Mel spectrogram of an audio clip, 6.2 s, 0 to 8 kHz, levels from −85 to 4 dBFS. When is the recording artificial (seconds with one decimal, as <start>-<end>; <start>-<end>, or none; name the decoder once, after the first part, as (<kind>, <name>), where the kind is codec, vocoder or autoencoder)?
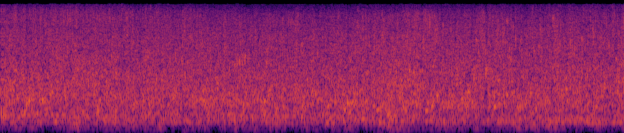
2.9-4.7 (vocoder, BigVGAN v2)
